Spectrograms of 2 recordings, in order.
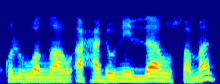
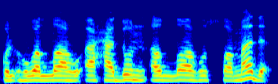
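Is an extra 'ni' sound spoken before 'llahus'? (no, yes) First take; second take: yes; no. First: Ahadun links to llahus through an added 'ni' sound. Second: Ahadun runs straight into Allahus with no 'ni'. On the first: The speaker calls it right. "imam baca" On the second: The speaker calls it wrong. "kalau kita baca macam tu memang salah"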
